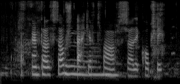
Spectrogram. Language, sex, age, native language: Icelandic, female, 11, Icelandic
